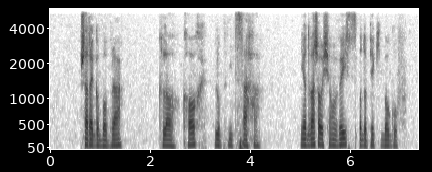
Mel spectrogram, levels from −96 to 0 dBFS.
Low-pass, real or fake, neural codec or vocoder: 5.4 kHz; real; none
